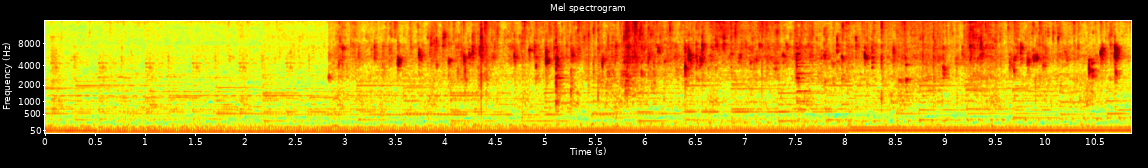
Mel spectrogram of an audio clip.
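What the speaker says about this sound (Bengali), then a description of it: "লঙ্কার চপ ভাজা হয়ে গেছে," Chili chops, battered green chilies, frying in a pan of hot oil, giving a steady dense sizzle and crackle that swells partway through and carries on close up without any talk.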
